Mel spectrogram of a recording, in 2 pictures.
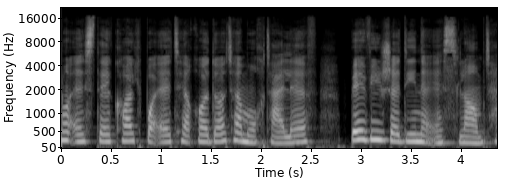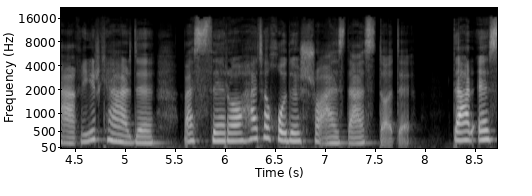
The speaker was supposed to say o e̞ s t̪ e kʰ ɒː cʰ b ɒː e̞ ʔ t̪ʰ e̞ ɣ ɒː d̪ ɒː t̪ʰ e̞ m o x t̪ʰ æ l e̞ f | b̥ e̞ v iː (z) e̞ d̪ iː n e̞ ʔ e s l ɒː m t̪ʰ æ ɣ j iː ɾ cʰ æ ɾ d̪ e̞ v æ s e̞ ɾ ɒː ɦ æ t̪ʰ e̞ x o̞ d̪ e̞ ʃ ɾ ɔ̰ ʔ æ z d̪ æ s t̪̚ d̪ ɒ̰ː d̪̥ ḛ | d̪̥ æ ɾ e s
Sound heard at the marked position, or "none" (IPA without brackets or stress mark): ʒ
